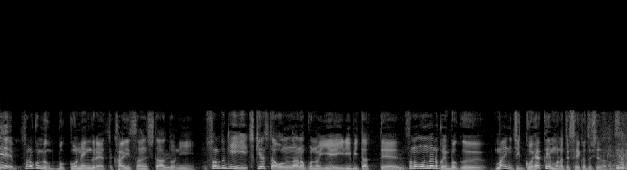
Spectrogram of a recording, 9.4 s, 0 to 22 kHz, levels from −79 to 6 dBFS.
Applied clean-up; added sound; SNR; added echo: none; none; none; none.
